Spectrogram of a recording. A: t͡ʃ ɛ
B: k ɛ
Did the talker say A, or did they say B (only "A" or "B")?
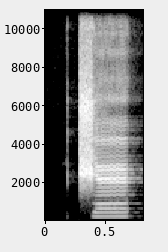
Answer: A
